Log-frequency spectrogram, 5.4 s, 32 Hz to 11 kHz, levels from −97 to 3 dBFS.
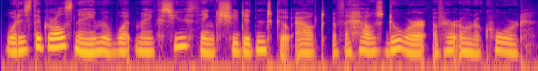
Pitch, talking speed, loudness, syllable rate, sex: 170 Hz, 245 wpm, -19 LUFS, 4.9 syllables/s, female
